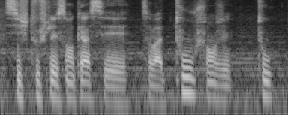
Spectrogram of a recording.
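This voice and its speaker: Homme réfléchi qui se confie en entretien. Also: male voice, fairly low pitch, normal speed, music in the background. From Madagascar. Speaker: rap contestant. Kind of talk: interview confessional.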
